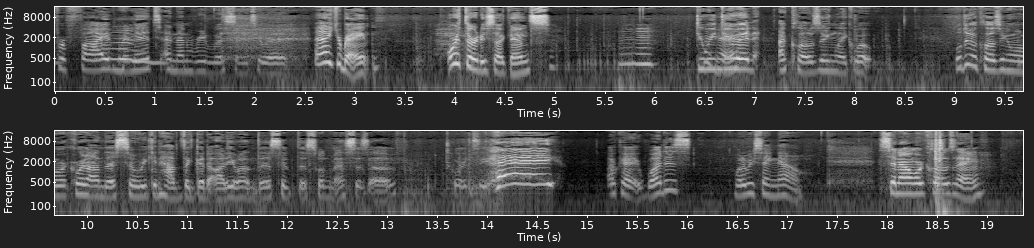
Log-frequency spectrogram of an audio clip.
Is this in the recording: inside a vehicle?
yes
